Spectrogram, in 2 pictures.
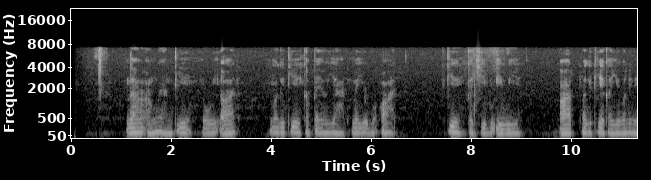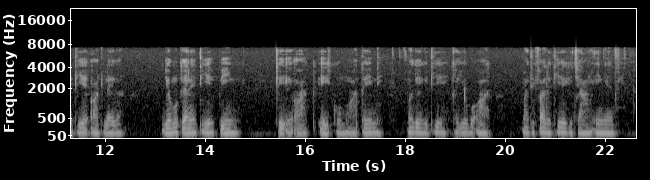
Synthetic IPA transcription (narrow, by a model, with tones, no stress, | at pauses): da˦nɔ̰˦ʔa˨ŋwɛ˨ntje˦i˨wɪ˨ʔɔ˨t | ma˦ɡɪ˦tje˦˨ka˨pɛ˨jɔ˨ja˨tmɛ˦jʊ̰˦bo˨ʔɔ˦t | tje˦ka˨t͡ʃi˦bo̰˨ʔi˨wi˨e˦ | ɔ˨t̚ma˦ɡɪ˦tje˦ka˨jʊ˨bo˦nɪ˦nɪ˨tje˦ʔɔ˨tlɛ˨ɡa˦ | d͡ʒɔ˨mu˦kɛnɛ˦tje˦pi˦ɲ | kɪ̰˦ʔɪ̰˨ʔɔ˨tɪ˨ko˨m˨ɔ˨te˦nɪ˨ | ma˦ɡɪ˨nɡi˦tje˦ka˨jʊ˨bo̰˨ʔɔ˦t̚ | ma˦dɪ˦fa˦le˨tje˦ɡɪ˦t͡ʃa˦ŋɔ˨ʔɪ˨ŋɛ˦tɡi̥˦˨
